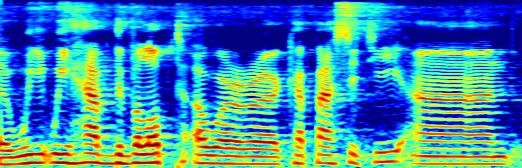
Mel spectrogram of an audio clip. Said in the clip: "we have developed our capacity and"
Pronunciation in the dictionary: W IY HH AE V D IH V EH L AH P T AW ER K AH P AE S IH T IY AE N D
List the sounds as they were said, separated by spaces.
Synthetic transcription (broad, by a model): W IY HH AE V D IH V EH L AH P T AW ER K AH P AE S IH T IY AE N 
